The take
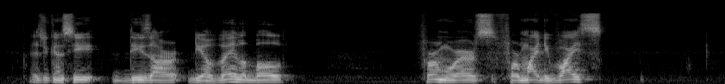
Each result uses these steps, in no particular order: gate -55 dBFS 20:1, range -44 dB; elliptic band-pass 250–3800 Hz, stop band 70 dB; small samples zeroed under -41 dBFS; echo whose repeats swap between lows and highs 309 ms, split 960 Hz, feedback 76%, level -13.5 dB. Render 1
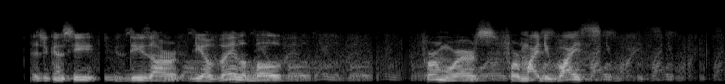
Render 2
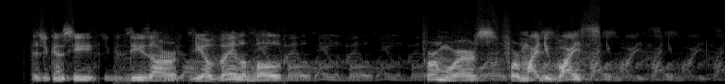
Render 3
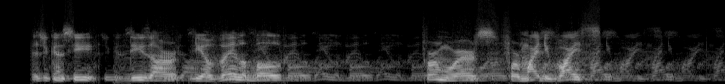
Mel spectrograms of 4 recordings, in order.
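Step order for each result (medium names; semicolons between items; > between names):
echo whose repeats swap between lows and highs > gate > small samples zeroed > elliptic band-pass; gate > elliptic band-pass > small samples zeroed > echo whose repeats swap between lows and highs; elliptic band-pass > gate > small samples zeroed > echo whose repeats swap between lows and highs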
